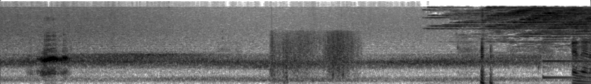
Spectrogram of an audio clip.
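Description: A frog croaks in the point-and-click adventure game Lilly: Looking Through, one short distinct croak near the start followed by a few faint clicks and soft game ambience, with no talking.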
